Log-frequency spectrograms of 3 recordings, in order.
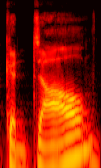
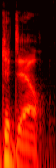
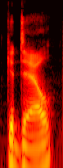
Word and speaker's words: Goodell: Now, I heard after last year's shit show with Maroon 5, Roger Goodell. – Goodell. – Goodell, thank you. Knew his name, didn't know how to pronounce.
